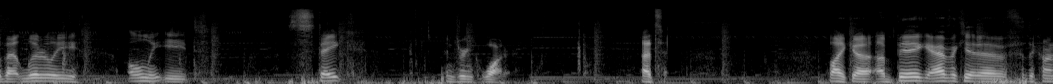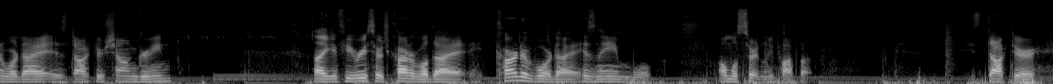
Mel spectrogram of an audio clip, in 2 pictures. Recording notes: Sorry about the poor audio quality this episode, it was a little windy.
